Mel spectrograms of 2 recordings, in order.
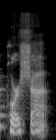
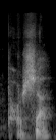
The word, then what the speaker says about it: Porsche: Porsche. It's not Porsche. Well, I I think did that's how they say it.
